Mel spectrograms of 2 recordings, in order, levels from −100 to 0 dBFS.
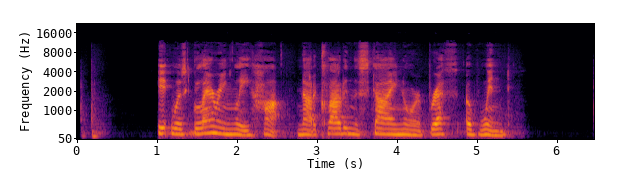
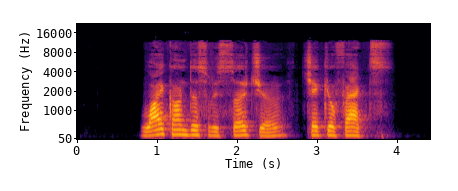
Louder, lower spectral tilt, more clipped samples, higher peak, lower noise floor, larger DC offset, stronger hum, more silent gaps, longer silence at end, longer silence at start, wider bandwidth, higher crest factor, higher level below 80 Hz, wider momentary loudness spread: second, -28 LUFS vs -21 LUFS; about the same, -5 dB/octave vs -5 dB/octave; neither; second, -10 dBFS vs -2 dBFS; about the same, under -90 dBFS vs under -90 dBFS; neither; neither; neither; first, 1.05 s vs 0.55 s; second, 0.05 s vs 0.8 s; about the same, 11.5 kHz vs 12.5 kHz; about the same, 18 dB vs 20 dB; second, -68 dBFS vs -60 dBFS; second, 5 LU vs 14 LU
